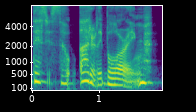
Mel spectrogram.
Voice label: Female; baldurs1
